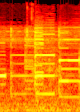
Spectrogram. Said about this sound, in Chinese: 我先接个电话 啊。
